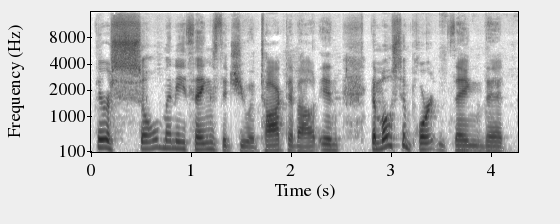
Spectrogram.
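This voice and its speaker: A man's voice: fairly high pitch, expressive, fairly quick, no echo. Rambling, profane male podcast host. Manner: rambling, loose and profane, with restarts and laughs. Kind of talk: casual chat.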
